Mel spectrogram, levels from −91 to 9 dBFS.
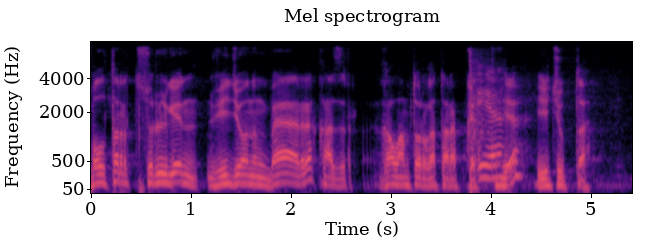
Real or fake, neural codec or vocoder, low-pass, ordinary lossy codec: real; none; 7.2 kHz; MP3, 64 kbps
